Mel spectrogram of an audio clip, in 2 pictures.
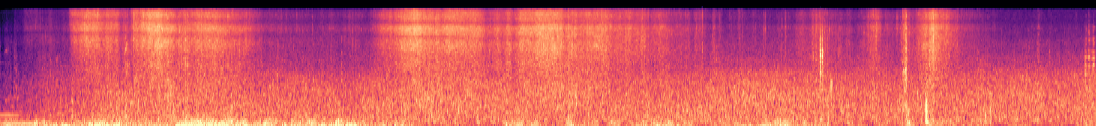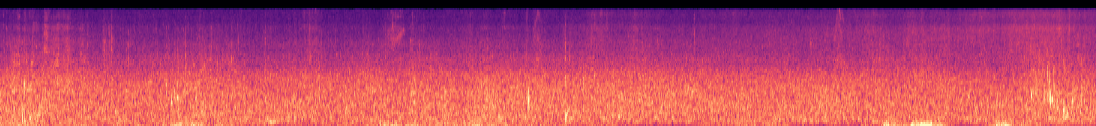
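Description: River water flowing over rocks, a steady rush, louder and more gusty through the first half, with two sharp clicks around eleven and twelve seconds in.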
